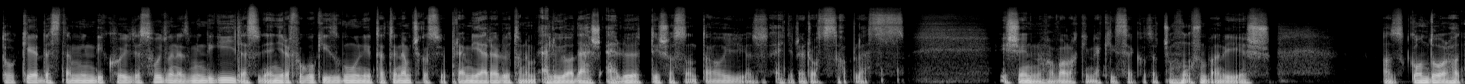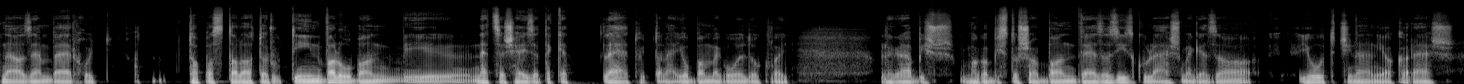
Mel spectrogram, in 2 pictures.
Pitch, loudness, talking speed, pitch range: 75 Hz, -21 LUFS, 150 wpm, 70-85 Hz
